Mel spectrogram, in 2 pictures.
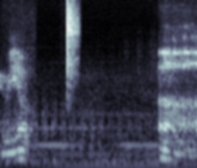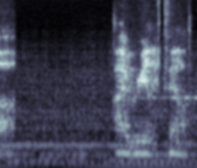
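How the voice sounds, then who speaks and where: Male tabletop player, casual talk, slightly low voice, echoey room. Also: slow. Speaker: player in a tabletop roleplaying game. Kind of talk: casual chat during a game. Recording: roomy echo, music underneath.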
